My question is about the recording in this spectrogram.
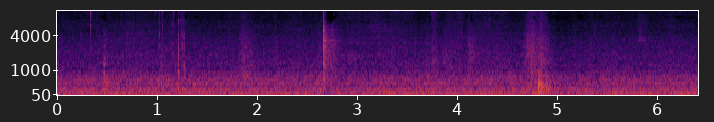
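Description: A few sharp knocks and clicks of a sushi knife and hands working on a cutting board, the clearest about a third of the way in and again about three-quarters in, over a steady low background hum.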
